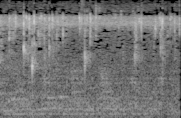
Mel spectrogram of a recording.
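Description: Sliced onions frying in hot oil in an aluminium kadai: a steady sizzle with scattered crackles and pops.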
